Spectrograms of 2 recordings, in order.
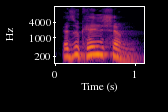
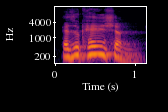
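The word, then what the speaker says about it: education: শব্দটার সঠিক উচ্চারণটা হবে এডুকেশন, কারণ ডি এর আগে ই এবং পরে আছে ইউ, অর্থাৎ ডি এর আগে ভাওয়েল এবং পরেও ভাওয়েল, তাই ডি এর উচ্চারণটা জ এর মতো হবে, এডুকেশন।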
